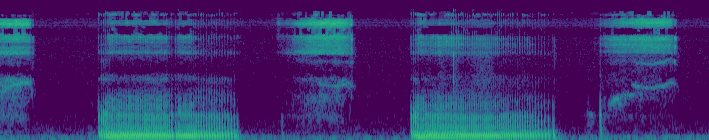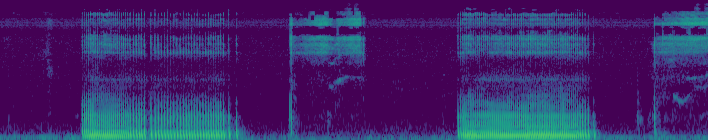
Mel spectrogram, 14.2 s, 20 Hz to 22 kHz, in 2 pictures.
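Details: Tired pug sleeping, snoring loudly with rattling snores about every 3.5 seconds, roughly 17 breaths a minute, quiet pauses between.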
